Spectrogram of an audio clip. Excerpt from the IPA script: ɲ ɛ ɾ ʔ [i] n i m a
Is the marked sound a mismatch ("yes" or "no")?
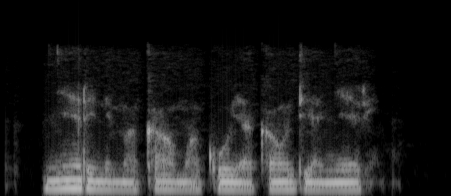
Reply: no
